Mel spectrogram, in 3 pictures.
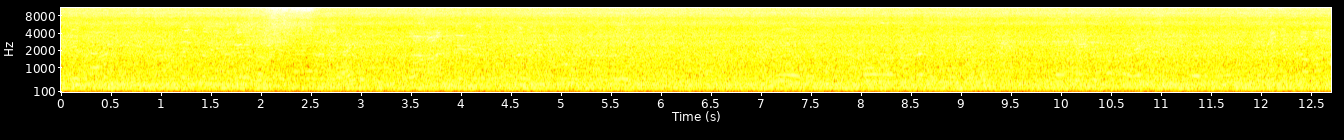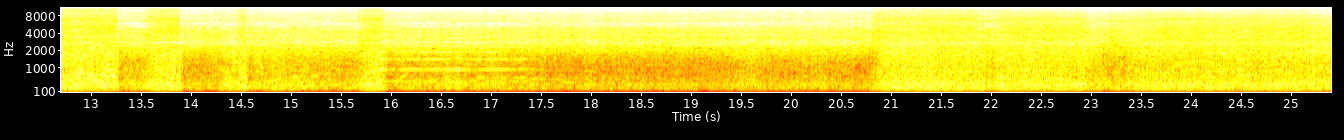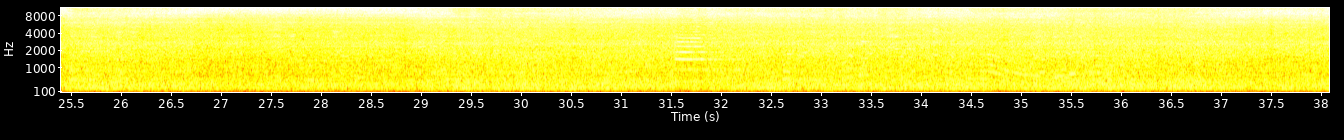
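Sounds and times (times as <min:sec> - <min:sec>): train wheels rushing on rails: 0:00.0 - 0:38.0.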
